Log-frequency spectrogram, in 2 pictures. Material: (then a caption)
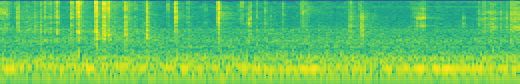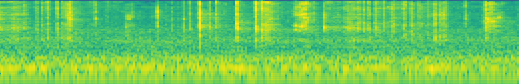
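Soap. A metal utility-knife blade scrapes across the face of a solid purple branded bar soap, shaving off thin flakes. Quick, crisp, bright scraping strokes follow one another steadily over a low, constant hum.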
